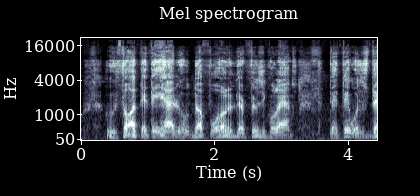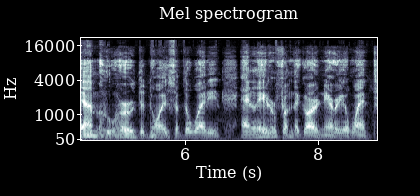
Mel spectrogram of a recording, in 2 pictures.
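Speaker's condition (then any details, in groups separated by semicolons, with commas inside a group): Parkinson's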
